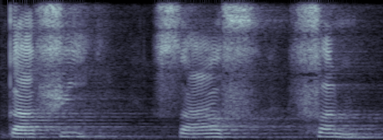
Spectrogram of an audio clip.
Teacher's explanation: फ बोलते समय ऊपर के दांत नीचे के होंठ को छूते हैं। जब हम फ बोलते हैं तो दोनों होंठ एक दूसरे को छूते हैं। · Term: नुक्ता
